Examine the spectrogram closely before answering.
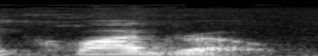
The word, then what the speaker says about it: QDRO: in california is something called um a quadro quadro is spelled it's an acronym it's spelled qdro and the full name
